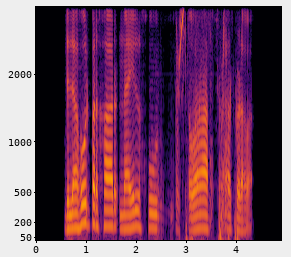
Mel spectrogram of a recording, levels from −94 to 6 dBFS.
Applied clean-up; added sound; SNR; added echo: neural separator model SepFormer WHAMR!.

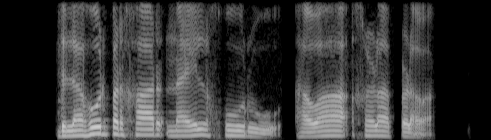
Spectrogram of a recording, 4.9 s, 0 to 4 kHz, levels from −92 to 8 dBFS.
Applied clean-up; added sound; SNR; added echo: none; none; none; none.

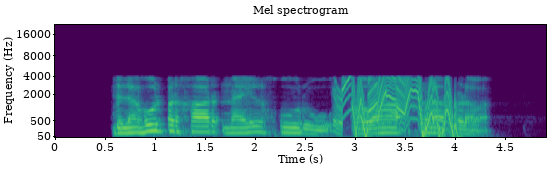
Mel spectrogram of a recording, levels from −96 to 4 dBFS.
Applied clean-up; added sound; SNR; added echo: none; Scratching (performance technique); -2 dB; reverberation time 0.4 s.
